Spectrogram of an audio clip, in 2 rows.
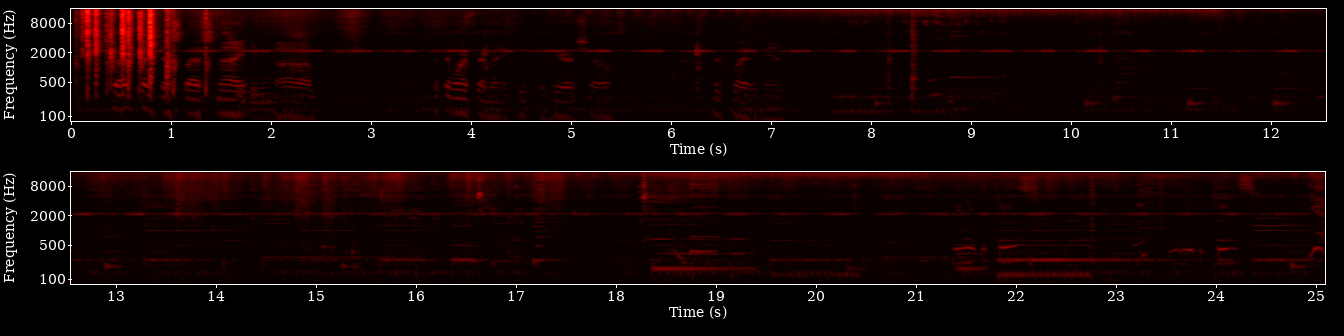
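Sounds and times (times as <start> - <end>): acoustic guitars picking: 0.1 - 25.0.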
